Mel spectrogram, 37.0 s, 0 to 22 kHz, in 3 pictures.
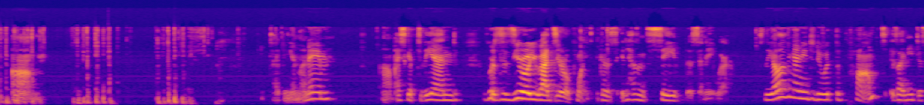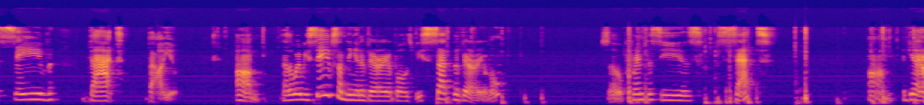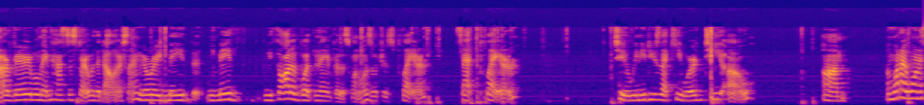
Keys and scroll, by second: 20.7 shift+9, 23.9 shift+;, 26.6 4.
